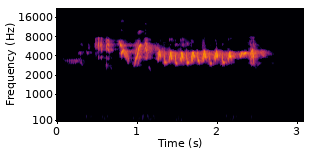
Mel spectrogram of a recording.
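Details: Lesser whitethroat (Curruca curruca) singing in Bydgoszcz, spring–summer 2023, filmed on a Lumix FZ82. Soft scratchy warbling notes build into a level, rapid rattle of repeated high notes of nearly two seconds. No other sounds.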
